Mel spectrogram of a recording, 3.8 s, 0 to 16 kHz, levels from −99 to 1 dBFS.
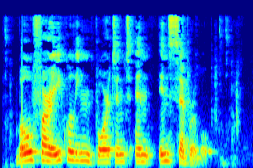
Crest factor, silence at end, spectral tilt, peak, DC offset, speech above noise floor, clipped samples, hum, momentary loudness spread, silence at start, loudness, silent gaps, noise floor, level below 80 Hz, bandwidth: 18 dB; 0.6 s; -5 dB/octave; -6 dBFS; under 0.1%; 33 dB; under 0.1%; none; 9 LU; 0.25 s; -22 LUFS; none; -54 dBFS; -60 dBFS; 11.5 kHz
